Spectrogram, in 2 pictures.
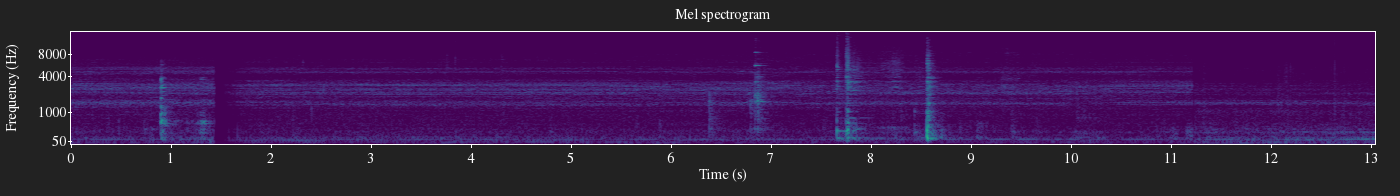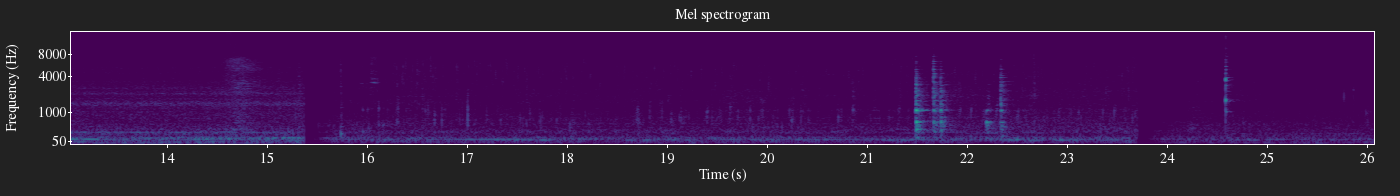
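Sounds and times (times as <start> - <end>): food simmering in sauce: 8.8 - 23.8.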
